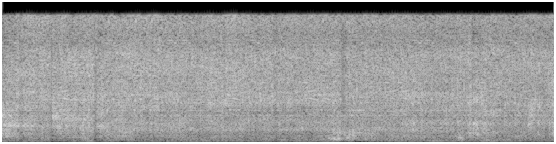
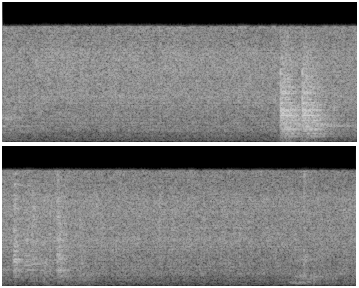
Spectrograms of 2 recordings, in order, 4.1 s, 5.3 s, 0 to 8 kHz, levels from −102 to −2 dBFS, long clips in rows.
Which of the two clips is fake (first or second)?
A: first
